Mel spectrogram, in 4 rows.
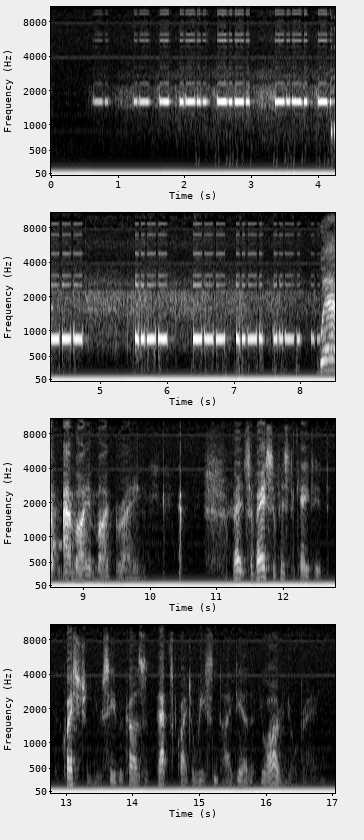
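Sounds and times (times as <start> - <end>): electronic bleeping tones: 0.6 - 4.8, 5.5 - 8.8.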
